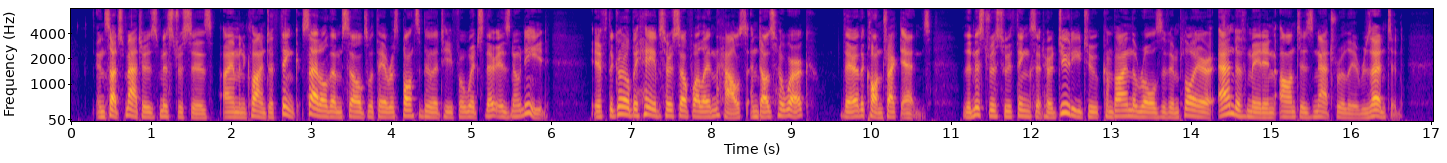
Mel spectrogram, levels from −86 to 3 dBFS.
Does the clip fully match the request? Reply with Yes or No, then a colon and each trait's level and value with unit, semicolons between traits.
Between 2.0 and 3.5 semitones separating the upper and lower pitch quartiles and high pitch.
No: average, 3.2 semitones; low, 135 Hz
